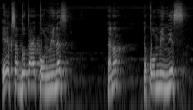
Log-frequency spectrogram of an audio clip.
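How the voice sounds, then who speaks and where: A man's voice: high voice, fairly even intonation, unhurried, warm tone. A man teaching an exam-prep video lecture. He explains patiently with simple examples, repeats his points and keeps checking in with his students.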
